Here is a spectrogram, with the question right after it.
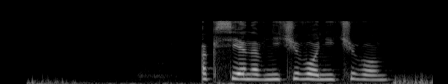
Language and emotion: Russian, neutral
